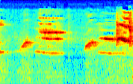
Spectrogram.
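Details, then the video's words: Pet cockatoo chatting with its owner indoors: rising whistled notes with bright overtones, repeated twice, ending in a harsh buzzy squeal. "Chatting with Hero the cockatoo"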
